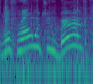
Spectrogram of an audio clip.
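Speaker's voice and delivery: high, exasperated what's wrong with you; exasperated mom. Retold or imitated. Mom to her toddler who starts tripping, high and exasperated. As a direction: squeak it up at a toddler who's tripping. Voicing herself scolding toddler.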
